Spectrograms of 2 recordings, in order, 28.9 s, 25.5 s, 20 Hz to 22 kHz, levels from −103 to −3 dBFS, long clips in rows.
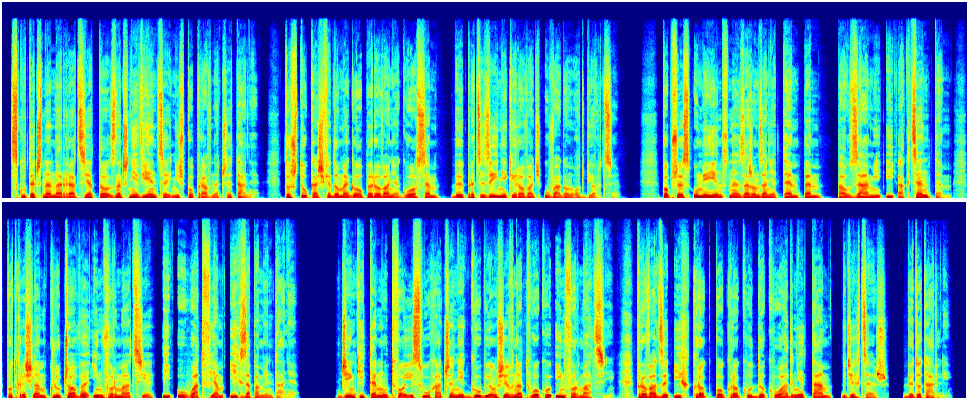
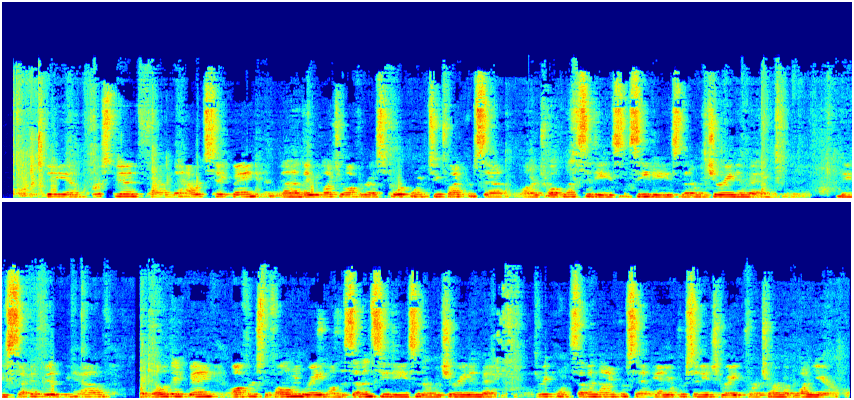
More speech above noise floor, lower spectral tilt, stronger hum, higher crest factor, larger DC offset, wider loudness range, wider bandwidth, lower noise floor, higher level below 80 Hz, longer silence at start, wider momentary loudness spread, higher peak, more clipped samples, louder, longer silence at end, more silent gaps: first, over 77 dB vs 22 dB; first, -5 dB/octave vs -3.5 dB/octave; neither; about the same, 12 dB vs 14 dB; neither; about the same, 3 LU vs 4 LU; first, 19.5 kHz vs 15.5 kHz; first, under -90 dBFS vs -41 dBFS; first, -38 dBFS vs -66 dBFS; about the same, 0.15 s vs 0.15 s; about the same, 8 LU vs 10 LU; first, 0 dBFS vs -4 dBFS; neither; first, -13 LUFS vs -19 LUFS; first, 0.4 s vs 0 s; first, 16.80-16.87 s, 18.96-19.49 s, 26.96-27.06 s, 27.80-27.99 s vs none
